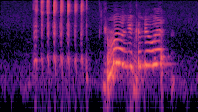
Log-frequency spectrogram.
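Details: Tonka, a three-day-old disabled Nigerian Dwarf buckling with bent legs and tight tendons, tries to stand at New Moon Farm; a wavering, nasal kid bleat lasting about a second follows a quick run of short clicking pulses, with a person encouraging him.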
